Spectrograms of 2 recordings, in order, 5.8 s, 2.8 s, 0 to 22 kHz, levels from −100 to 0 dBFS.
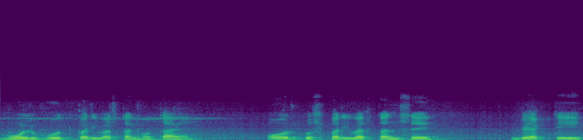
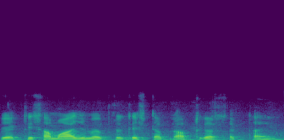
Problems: constant background noise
